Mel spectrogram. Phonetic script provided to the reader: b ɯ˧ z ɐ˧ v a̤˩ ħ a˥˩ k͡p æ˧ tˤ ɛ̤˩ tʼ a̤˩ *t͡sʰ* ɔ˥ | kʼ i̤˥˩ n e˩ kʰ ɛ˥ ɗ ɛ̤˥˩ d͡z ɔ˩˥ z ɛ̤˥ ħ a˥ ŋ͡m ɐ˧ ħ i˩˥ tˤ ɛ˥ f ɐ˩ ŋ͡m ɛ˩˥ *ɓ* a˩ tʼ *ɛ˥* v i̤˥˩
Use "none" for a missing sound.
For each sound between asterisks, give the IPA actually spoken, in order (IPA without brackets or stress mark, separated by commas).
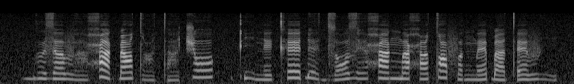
t͡ʃ, ɓ, ɛ˧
